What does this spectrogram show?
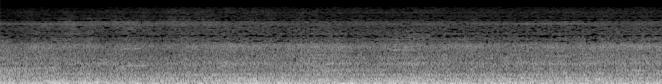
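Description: Steady running noise of an MTR M-Train electric multiple unit under way, a constant rumble of wheels on rails and train noise heard from inside the carriage.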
